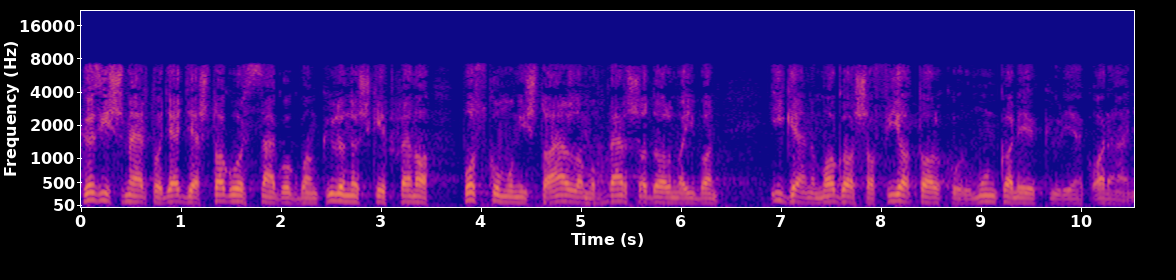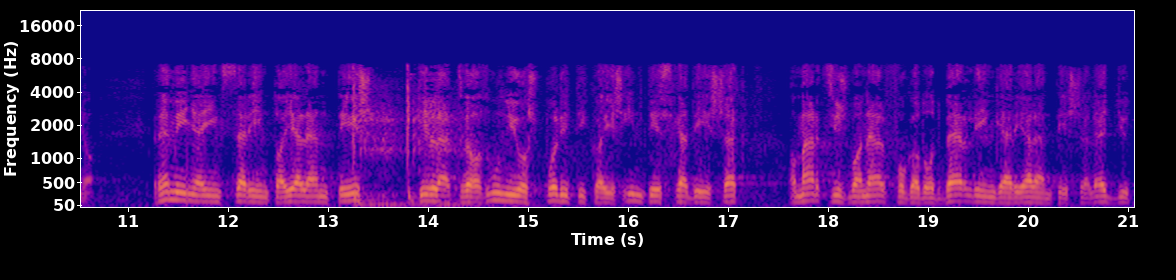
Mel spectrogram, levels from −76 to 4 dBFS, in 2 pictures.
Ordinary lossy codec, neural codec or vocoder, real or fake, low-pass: none; none; real; 7.2 kHz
